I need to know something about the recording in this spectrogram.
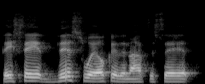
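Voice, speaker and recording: A young male podcast host talks quickly in a mid-range voice. His banter is laid-back and slangy, full of "bro" and "dude". It is casual, friendly conversation. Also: mid-range voice, fairly even intonation, a little mellow.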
